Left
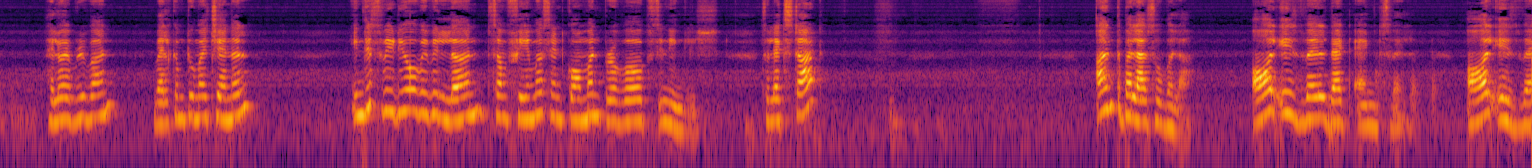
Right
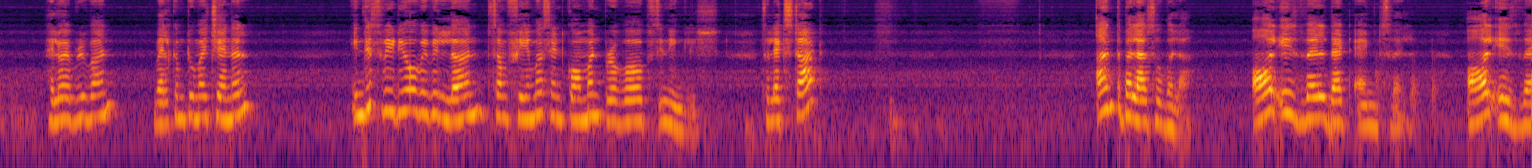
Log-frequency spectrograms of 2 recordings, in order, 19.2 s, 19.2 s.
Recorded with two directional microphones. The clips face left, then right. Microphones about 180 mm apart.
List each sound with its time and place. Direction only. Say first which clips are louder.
0.6 s a woman's voice: left 1 dB; 10° right (ahead or behind)
4.4 s a woman's voice: left 1 dB; 15° right (ahead or behind)
13.7 s a woman's voice: left 1 dB; 25° right (ahead or behind)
